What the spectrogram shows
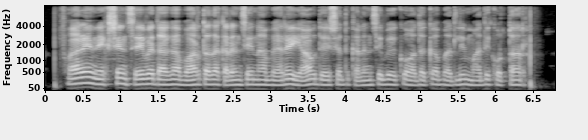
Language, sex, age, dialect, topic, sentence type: Kannada, male, 41-45, Dharwad Kannada, banking, statement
